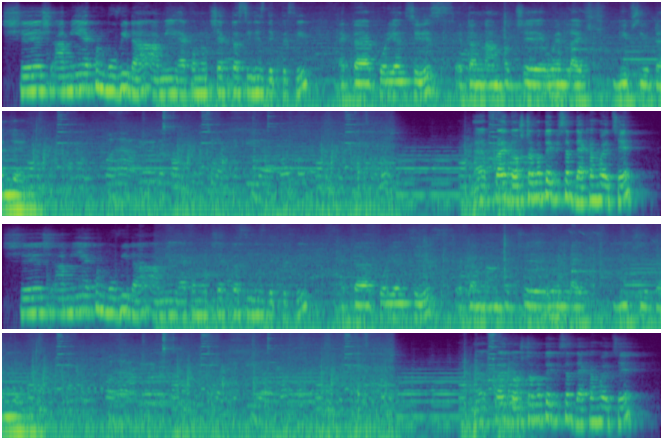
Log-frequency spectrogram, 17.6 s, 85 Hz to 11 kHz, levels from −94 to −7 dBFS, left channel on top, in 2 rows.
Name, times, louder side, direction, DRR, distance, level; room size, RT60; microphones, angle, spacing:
voice 1, 0.0-4.2 4.5-9.3 15.1-17.2, left 4 dB, 45° left, 0.4 m, -30 dB
sound 1, 0.6-2.1 2.5-4.1 4.4-5.7 6.0-15.9, right 1 dB, 90° right, 2.6 m, -40 dB
sound 2, 2.0-14.0, right 1 dB, 30° right, 0.9 m, -39 dB
sound 3, 8.8-14.5, right 5 dB, 60° right, 0.6 m, -51 dB
voice 2, 10.2-14.1, equal, ahead, 0.6 m, -42 dB
12.5 x 8.3 x 7.7 m
head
